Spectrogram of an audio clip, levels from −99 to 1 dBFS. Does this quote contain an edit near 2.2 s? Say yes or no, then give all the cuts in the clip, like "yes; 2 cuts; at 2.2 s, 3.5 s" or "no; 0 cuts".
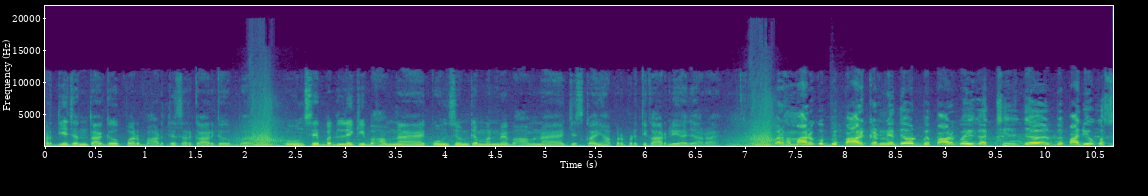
yes; 2 cuts; at 2.2 s, 7.1 s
